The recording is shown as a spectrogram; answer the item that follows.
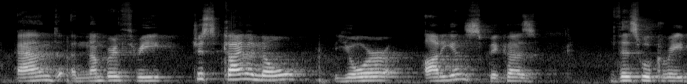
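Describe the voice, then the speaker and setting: A man speaks with a non-native accent. Noticeable background noise runs underneath. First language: not English. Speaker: podcast host. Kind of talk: casual chat.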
